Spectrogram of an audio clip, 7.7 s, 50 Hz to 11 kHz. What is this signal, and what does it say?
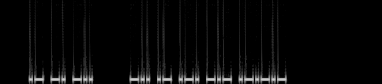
Morse code, heard as a keyed tone, about 22 wpm, 700 Hz. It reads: AND DARK.
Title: 2x Word-Spacing - Sentences from Top 500 Words - 22wpm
